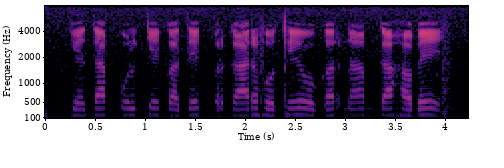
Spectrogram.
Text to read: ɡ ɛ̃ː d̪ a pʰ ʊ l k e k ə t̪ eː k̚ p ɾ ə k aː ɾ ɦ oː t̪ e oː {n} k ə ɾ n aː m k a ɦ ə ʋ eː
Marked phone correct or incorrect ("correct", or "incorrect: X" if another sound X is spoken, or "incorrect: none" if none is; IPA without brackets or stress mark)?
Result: incorrect: none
